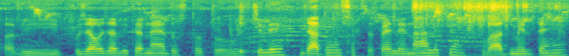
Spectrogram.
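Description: A man talks fast at a medium pitch with fairly even intonation over faint background noise.

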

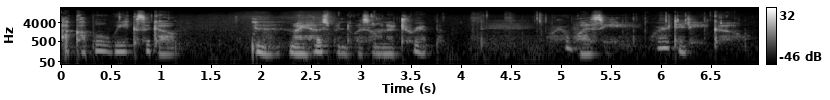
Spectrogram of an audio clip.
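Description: A woman whispering at a fairly slow pace. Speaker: lifestyle video host. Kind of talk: casual vlog chat. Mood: warm, calm, soothing. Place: home room.

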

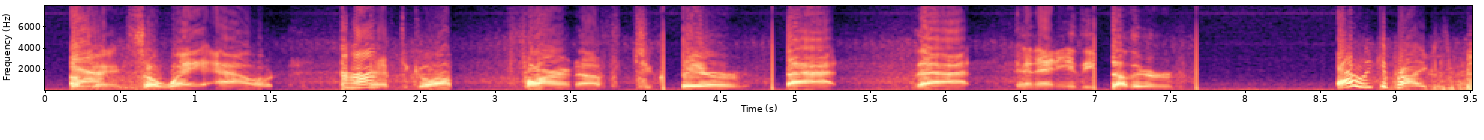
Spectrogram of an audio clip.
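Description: Delivered at a moderate pace, the voice has a dry sound with no echo over light background noise. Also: man. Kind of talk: flight lesson debrief. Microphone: headset.

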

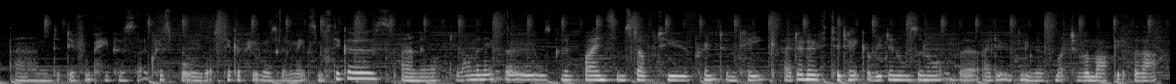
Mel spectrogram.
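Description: Talking at a fairly quick pace with hardly any pauses, a woman shows ordinary pitch variation while clear music plays in the background. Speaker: comic artist vlogger. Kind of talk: casual vlog chat. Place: home room.

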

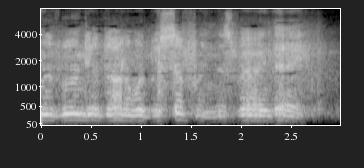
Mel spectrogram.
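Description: Against noticeable background noise, a man speaks in a monotone, flat intonation at a moderate pace. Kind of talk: dramatic film dialogue. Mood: quiet, grave, reproachful. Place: office.

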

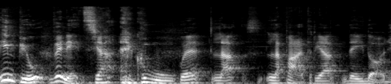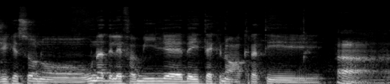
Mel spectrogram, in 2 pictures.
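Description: A man with lively intonation, speaking at a fairly slow pace. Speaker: game master and podcast host. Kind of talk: tabletop role-playing game session. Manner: playful. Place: home room.

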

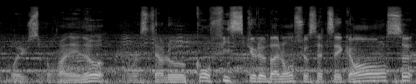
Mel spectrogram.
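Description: Against noticeable background noise, the man's speech moves fairly slowly. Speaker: football commentator. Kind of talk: live football commentary, play-by-play over highlights, goal calls.

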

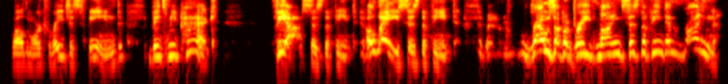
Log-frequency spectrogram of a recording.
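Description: A put-on character voice speaks at a fairly high pitch and a fairly slow pace. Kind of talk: comic Shakespearean clowning. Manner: playful, rambling, comic.

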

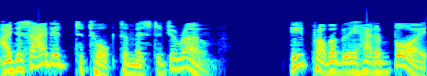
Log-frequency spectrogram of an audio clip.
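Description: The voice is plain reading aloud, set against a quiet background.

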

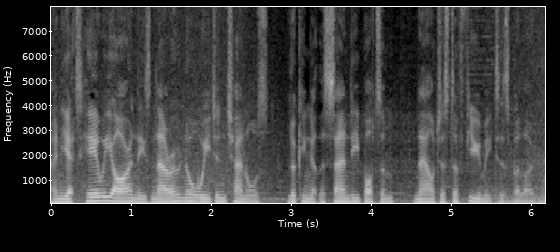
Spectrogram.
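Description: The voice moves at a fairly quick pace with ordinary pitch variation, in a dry sound with no echo and light background noise. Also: man. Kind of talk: casual vlog chat. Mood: relaxed and happy. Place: boat.

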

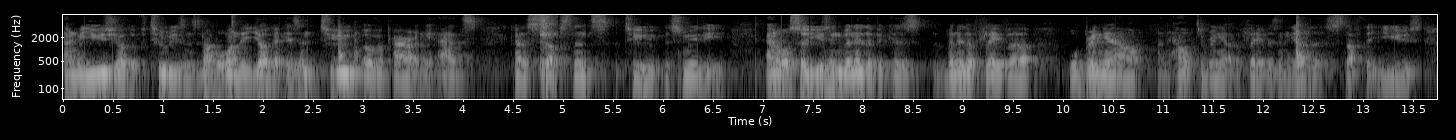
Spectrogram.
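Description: Amid noticeable background noise, a man speaks at a fairly quick pace with ordinary pitch variation and big swings in loudness. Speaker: home cook vlogger. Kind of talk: tutorial. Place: kitchen. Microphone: phone near.

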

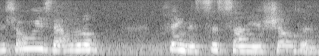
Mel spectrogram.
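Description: Against light background noise, a woman speaks with a fairly high pitch in a dark, mellow, somewhat breathy tone. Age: 80s+. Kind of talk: interview answer. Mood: earnest, encouraging. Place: kitchen. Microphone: phone near.

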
